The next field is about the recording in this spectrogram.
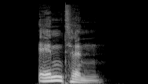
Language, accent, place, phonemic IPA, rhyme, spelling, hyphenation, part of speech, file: German, Germany, Berlin, /ˈɛntən/, -ɛntən, Enten, En‧ten, noun, De-Enten.ogg
- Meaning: plural of Ente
